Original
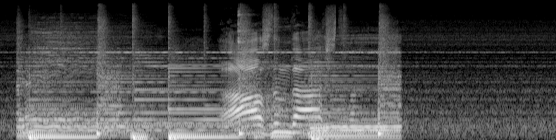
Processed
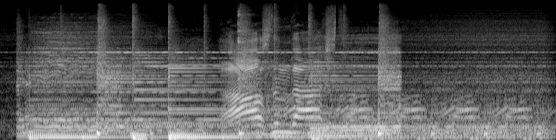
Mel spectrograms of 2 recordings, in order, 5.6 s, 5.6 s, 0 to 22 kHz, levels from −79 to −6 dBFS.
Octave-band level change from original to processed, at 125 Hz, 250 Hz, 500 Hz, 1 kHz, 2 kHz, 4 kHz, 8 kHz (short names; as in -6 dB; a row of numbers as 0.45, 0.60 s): +0.5, -1.0, -2.0, -2.0, +3.5, +3.5, +0.5 dB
